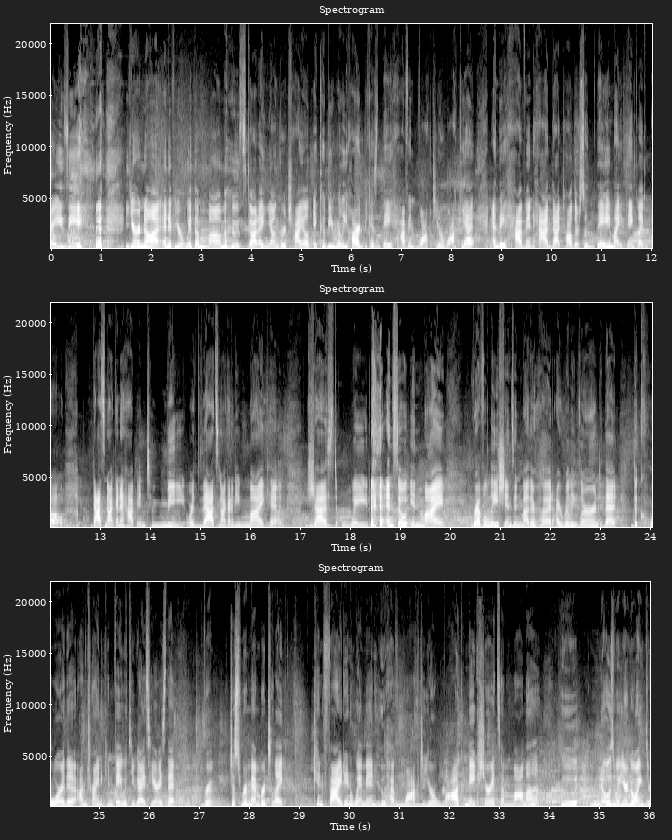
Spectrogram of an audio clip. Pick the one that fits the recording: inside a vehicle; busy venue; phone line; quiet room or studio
busy venue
